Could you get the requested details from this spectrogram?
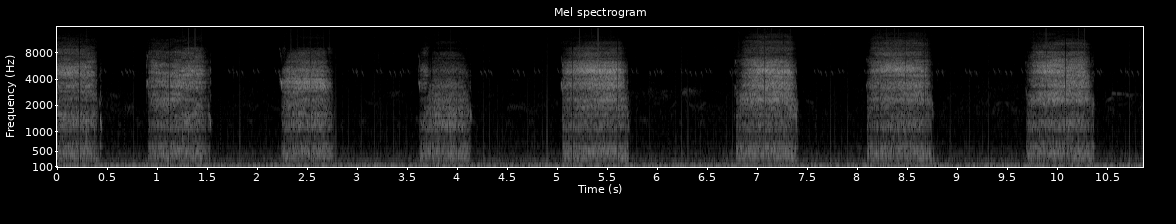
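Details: A wild barn owlet feeding on a rodent, recorded by a nest live-cam, utters a series of eight or nine loud, breathy, rasping hisses, each around half a second, in a fairly steady rhythm, with soft high chirps behind.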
